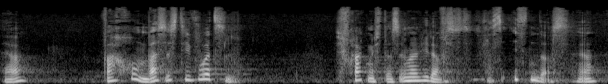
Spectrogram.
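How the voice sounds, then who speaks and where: A man's voice: fairly high pitch, very animated, normal speed, vocal fry, darkish tone. A man in his thirties preaching a sermon in a conversational way, often putting rhetorical questions to the audience. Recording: long hall reverb.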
